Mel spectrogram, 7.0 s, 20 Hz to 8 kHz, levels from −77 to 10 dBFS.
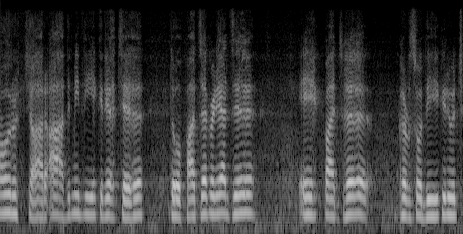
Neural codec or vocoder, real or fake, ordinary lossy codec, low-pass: codec, 16 kHz in and 24 kHz out, 0.6 kbps, FocalCodec, streaming, 4096 codes; fake; none; 7.2 kHz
